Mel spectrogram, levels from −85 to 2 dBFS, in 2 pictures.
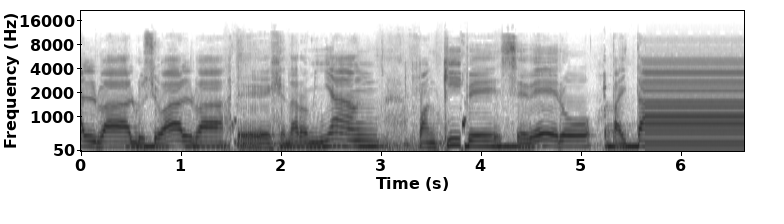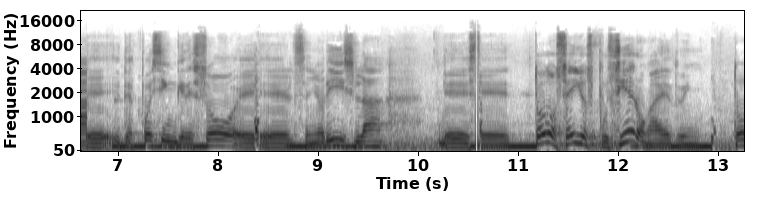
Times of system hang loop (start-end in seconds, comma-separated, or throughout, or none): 5.64-6.68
